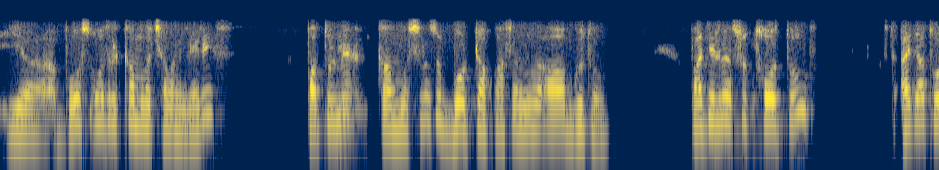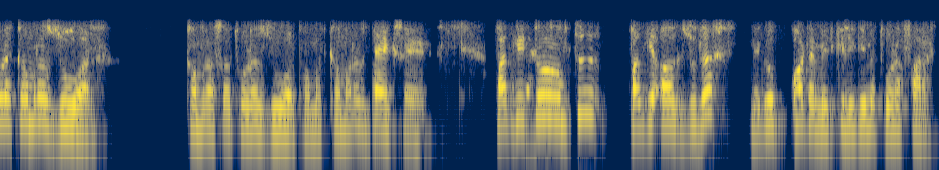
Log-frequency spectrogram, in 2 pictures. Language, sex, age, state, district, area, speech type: Kashmiri, female, 30-45, Jammu and Kashmir, Srinagar, urban, conversation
